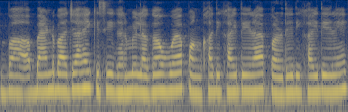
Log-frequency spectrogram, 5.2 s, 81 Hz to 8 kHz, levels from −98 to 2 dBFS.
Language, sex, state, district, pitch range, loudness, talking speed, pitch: Hindi, female, Uttar Pradesh, Etah, 185-195 Hz, -24 LUFS, 230 wpm, 190 Hz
